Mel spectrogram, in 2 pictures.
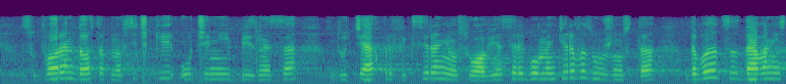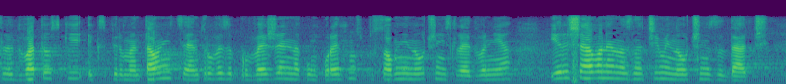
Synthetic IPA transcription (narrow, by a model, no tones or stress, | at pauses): sot̪vɔɾɛnd̪ɔst̪əpnɐfsit͡ʃkiʔut͡ʃɛniːbiznɛsəd̪ot̪ʲjaxpɾifiksiɾəniʊslˠɔviəsɛɾɛɡlˠɐmɛnt̪iɾəvɐzmoʒnost̪ə | d̪ɐbɤd̪ət̪sɐzd̪avɐniːslɛd̪ovat̪ɛlˠskiʔɛkspɛɾimɛnt̪alˠnit̪sɛnt̪ɾovɛzɐpɾovɛʒd̪ɐnɛnɐkoŋkʊɾɛnt̪nospo̥sɔbninɐut͡ʃniːslɛd̪vɐniə | iɾɛʃavɐnɛnɐznɐt͡ʃiminɐut͡ʃnizɐd̪at͡ʃi̥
